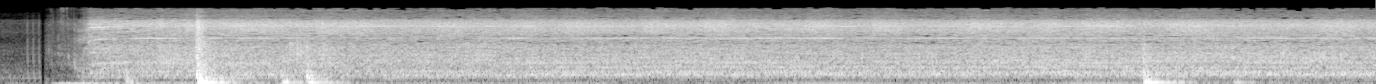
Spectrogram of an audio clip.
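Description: A vacuum nozzle bumps against a hard floor a few times.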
